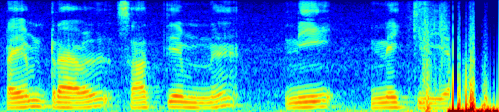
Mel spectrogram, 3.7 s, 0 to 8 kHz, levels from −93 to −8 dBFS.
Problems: background sounds at intervals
